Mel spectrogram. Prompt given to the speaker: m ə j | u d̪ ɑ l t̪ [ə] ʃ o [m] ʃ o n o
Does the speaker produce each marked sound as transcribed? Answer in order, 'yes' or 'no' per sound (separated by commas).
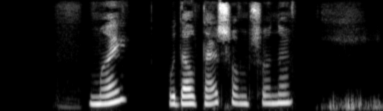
no, yes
